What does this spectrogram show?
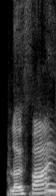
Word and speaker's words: lo-fi: how to pronounce it what would you say lo-fi i think it's like because there's like hi-fi and then like a low fidelity is what it is okay i get it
